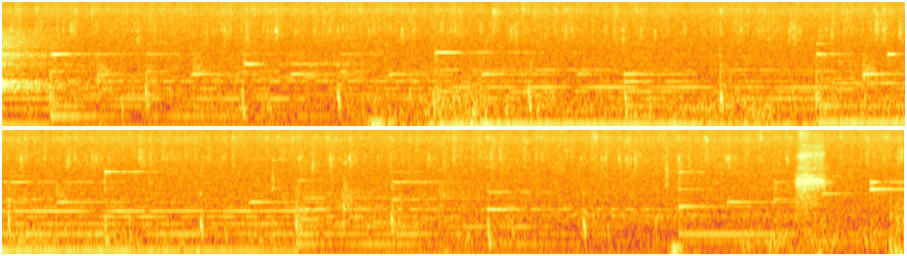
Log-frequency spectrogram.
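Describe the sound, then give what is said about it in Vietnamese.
Heavy rain falls in a soft, steady wash of patter and drips, holding an even level throughout with no voices. “Thôi tạnh mưa đi em ơi, tạnh mưa đi. Em ơi tạnh mưa đi.”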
